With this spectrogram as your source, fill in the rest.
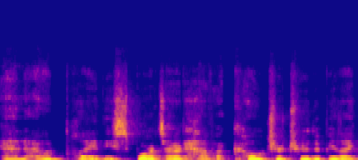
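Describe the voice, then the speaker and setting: This man's voice has a dark, mellow tone. His pitch sits fairly high. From Western Canada. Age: 60s. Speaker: entrepreneur and executive coach. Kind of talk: interview.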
